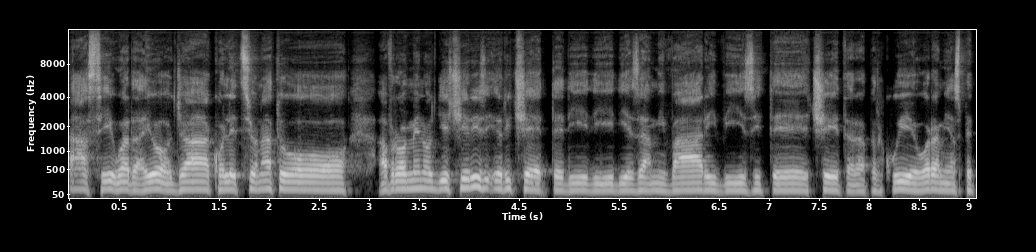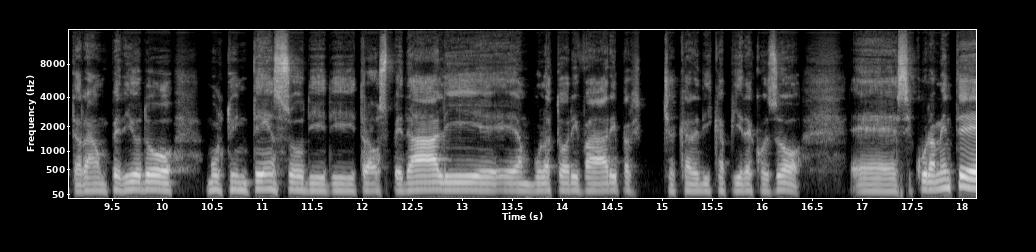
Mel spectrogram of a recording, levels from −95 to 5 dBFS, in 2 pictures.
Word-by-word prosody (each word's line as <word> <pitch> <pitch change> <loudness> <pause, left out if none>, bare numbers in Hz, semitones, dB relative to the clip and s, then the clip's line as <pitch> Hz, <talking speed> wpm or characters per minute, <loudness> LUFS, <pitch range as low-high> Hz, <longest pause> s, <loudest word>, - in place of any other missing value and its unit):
Ah, 130 -1 -3
sì, 135 +1 +3
guarda, 125 -3 0
io 130 +3 +4
ho 115 - 0
già 130 +2 +2
collezionato 125 -2 +1 0.3
avrò 135 +3 +1
almeno 140 0 -1
10 140 +4 -1
ris 150 -4 0
ricette 130 -4 0
di 115 +1 -4
di 110 +1 -4
di 115 +1 -3
esami 115 0 -4
vari, 115 +1 +1
visite, 115 +1 -3
eccetera. 110 -3 -1
Per 110 -3 -11
cui 125 +1 0
ora 125 +3 +1
mi 115 -1 -4
aspetterà 115 0 -3
un 110 - -7
periodo 125 0 +3 0.3
molto 125 +1 -4
intenso 125 0 +3
di 115 0 -4
di 110 0 -6
tra 110 +2 -2
ospedali 125 +2 +3
e 115 0 -2
e 115 - +1
ambulatori 115 +1 -2
vari, 115 +2 +1
per - - -8
c - - -17 0.2
cercare 110 -2 -5
di 110 0 -8
capire 110 0 -6
cos'ho. 115 +3 -2 0.5
Ehm, 105 0 -3
sicuramente 135 - +3
120 Hz, 145 wpm, -21 LUFS, 115-130 Hz, 0.5 s, io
